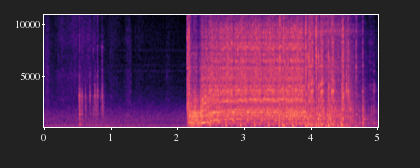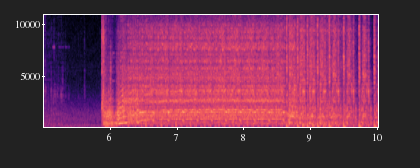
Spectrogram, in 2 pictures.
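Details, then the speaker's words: 1998 Scott's lawn tractor with swapped Kohler CV16S engine, start with choke on gasoline: cranks, twice catches and runs rough for seconds then falters; wants to run but won't keep going. "Oh, he wants to. Oh, it's struggling. It wants to, though."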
